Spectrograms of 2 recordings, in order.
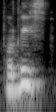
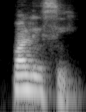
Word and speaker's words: policy: Just Isaac, be careful with certain pronunciation like policy, the maintenance policy, not police, policy, right?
